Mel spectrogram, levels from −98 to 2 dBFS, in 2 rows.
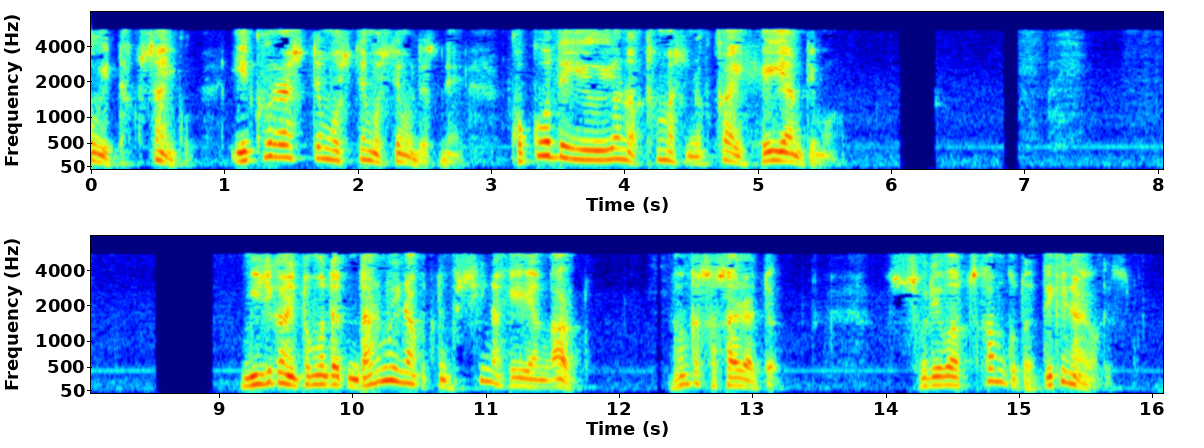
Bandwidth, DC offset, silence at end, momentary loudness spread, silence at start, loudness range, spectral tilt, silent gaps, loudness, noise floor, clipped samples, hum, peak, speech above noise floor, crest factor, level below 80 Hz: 6 kHz; under 0.1%; 0.3 s; 15 LU; 0 s; 4 LU; -8 dB/octave; 6.11-6.26 s, 8.58-8.91 s; -21 LUFS; -63 dBFS; under 0.1%; none; -2 dBFS; 41 dB; 22 dB; -60 dBFS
